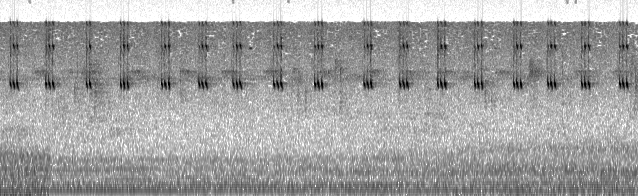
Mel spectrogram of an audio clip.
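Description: A cricket chirps steadily in short, high, pulsed bursts over a low rumble of wind.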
